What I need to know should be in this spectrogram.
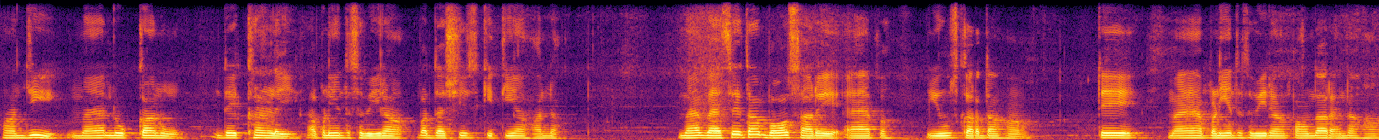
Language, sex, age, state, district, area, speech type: Punjabi, male, 18-30, Punjab, Fatehgarh Sahib, rural, spontaneous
